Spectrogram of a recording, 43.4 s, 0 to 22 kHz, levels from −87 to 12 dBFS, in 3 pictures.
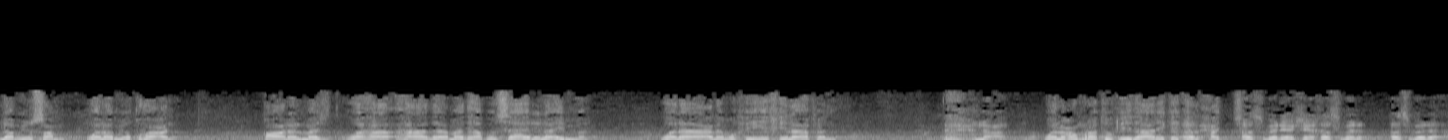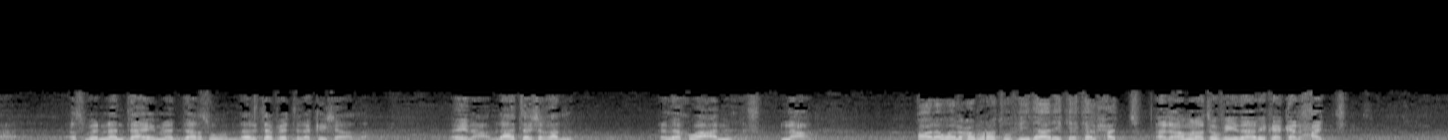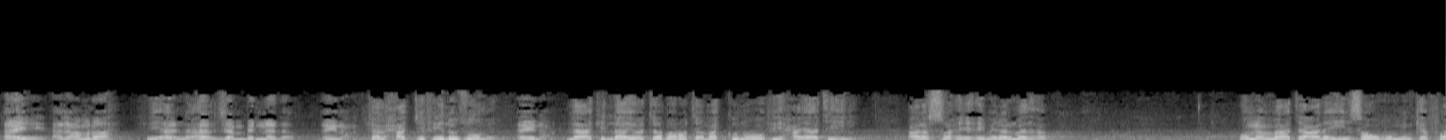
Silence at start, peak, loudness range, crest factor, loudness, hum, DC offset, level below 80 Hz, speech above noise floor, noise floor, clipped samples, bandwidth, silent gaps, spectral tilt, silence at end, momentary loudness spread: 0 s; -4 dBFS; 4 LU; 14 dB; -18 LUFS; none; under 0.1%; -56 dBFS; 22 dB; -39 dBFS; under 0.1%; 8 kHz; none; -5.5 dB/octave; 0 s; 20 LU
